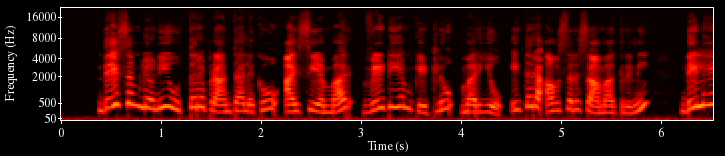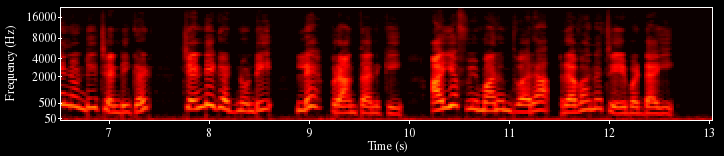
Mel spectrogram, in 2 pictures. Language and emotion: Telugu, neutral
